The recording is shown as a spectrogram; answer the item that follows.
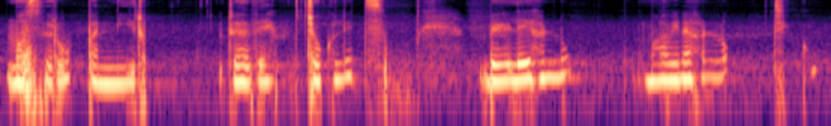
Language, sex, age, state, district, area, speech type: Kannada, female, 18-30, Karnataka, Tumkur, rural, spontaneous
